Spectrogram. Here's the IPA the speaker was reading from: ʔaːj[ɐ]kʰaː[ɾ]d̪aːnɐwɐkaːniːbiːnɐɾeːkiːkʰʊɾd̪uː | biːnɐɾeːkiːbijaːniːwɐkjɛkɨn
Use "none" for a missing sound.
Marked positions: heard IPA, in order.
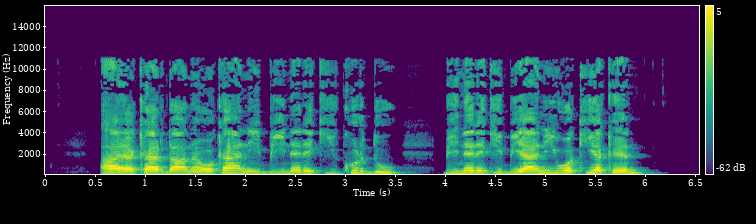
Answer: a, ɾ

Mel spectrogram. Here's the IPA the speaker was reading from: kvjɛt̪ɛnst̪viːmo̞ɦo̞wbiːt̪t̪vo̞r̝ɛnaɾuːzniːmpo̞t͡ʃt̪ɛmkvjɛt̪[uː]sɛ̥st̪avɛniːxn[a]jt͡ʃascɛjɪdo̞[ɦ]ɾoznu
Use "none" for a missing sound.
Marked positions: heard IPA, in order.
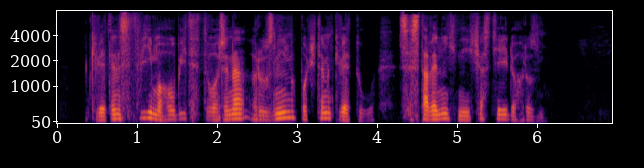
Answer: uː, ɛ, ɦ

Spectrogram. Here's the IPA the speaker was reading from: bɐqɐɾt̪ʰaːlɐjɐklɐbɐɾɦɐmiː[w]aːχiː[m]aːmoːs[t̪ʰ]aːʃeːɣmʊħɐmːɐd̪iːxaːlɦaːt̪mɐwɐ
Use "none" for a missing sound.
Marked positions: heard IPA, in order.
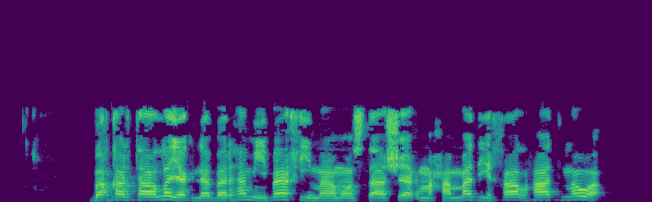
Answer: b, m, t̪

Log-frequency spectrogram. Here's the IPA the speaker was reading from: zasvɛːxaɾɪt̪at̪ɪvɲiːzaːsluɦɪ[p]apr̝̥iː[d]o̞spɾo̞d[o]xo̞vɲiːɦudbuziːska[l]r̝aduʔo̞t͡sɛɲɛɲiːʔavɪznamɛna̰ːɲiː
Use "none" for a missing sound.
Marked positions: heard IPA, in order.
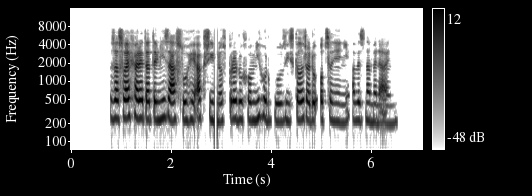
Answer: ʔ, n, u, l

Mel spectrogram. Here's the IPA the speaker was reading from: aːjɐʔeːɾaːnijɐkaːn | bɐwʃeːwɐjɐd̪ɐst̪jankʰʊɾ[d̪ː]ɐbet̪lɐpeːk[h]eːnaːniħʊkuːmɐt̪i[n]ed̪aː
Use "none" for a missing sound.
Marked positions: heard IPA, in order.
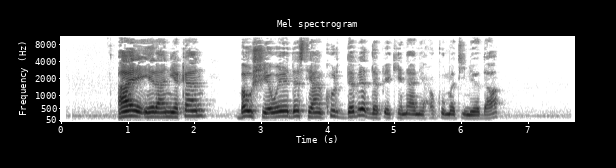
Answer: d̪ː, h, n

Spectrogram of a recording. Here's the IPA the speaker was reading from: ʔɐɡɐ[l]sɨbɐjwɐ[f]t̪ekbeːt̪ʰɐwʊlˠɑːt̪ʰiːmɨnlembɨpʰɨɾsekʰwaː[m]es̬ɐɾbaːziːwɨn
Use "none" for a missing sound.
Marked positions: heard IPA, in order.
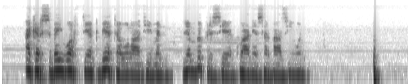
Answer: ɾ, f, n

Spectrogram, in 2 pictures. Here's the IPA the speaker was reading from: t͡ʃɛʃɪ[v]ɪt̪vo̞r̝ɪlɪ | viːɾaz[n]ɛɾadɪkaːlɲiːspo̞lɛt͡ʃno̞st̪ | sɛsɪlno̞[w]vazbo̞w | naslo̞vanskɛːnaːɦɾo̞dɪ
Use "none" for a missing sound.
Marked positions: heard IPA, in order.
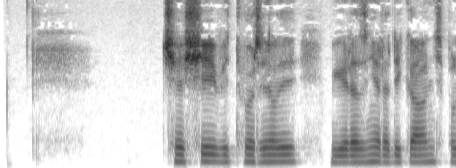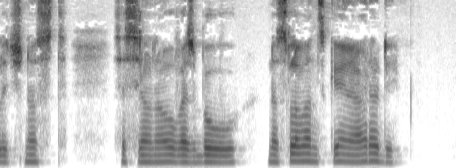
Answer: v, ɲ, w

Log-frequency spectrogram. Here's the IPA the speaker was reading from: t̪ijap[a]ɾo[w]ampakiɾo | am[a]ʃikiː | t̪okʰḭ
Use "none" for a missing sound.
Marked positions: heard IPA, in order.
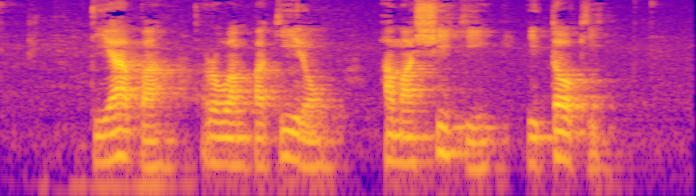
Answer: a, w, a

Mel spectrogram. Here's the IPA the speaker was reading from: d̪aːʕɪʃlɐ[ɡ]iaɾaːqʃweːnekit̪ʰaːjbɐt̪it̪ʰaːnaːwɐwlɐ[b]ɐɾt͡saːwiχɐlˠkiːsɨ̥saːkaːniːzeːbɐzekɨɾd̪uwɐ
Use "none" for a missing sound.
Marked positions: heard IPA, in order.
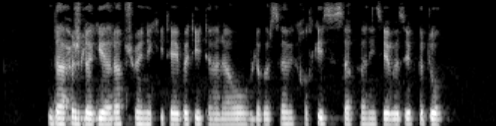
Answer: ɡ, b

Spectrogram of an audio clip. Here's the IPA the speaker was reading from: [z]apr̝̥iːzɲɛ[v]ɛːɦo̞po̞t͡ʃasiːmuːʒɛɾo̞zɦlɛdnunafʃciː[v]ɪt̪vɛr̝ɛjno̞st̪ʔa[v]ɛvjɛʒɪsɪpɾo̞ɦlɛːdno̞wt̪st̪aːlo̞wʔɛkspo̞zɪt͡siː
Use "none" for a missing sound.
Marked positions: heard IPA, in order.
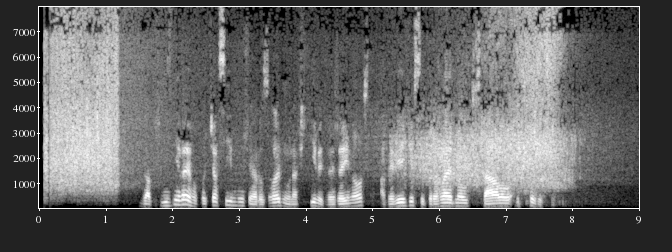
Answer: z, v, v, v

